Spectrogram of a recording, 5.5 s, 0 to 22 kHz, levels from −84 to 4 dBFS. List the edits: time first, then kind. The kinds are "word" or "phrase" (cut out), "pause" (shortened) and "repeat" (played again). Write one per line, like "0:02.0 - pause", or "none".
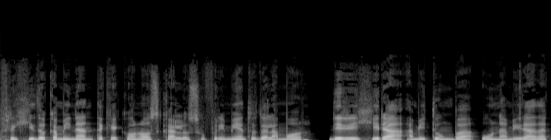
0:03.2 - pause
